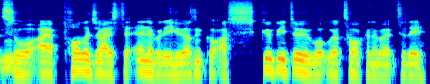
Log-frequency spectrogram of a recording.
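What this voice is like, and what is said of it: Broad Scottish accent. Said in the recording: “as soon as I speak to somebody from Scotland... I go all broad again”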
